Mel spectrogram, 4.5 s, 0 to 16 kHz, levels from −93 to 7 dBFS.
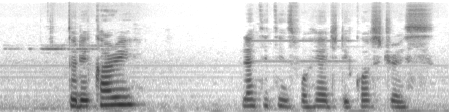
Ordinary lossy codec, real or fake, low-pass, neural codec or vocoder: none; real; 14.4 kHz; none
